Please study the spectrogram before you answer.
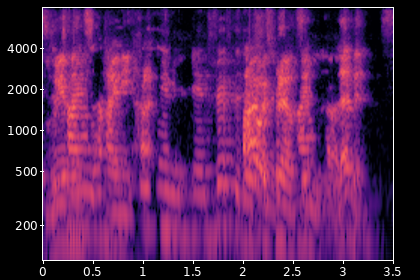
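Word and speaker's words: Leomund: It's Lemon's tiny hut. In 5th edition. I always pronounce it lemons, like lemonade.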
